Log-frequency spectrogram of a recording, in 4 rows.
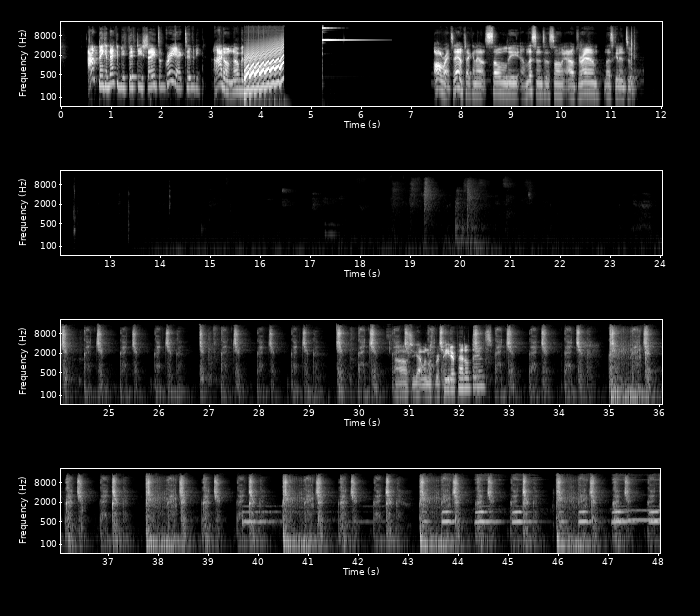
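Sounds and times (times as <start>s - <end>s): woman whispering breathy rhythm: 24.5s - 30.6s.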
